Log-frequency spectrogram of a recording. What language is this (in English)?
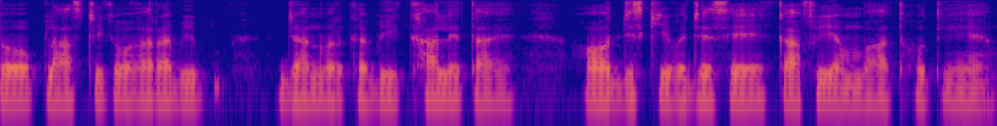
Urdu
